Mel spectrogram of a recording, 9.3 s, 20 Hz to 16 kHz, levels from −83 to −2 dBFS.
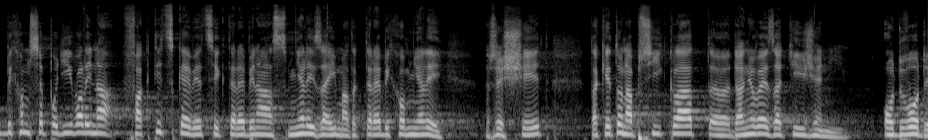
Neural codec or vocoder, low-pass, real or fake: vocoder, 44.1 kHz, 128 mel bands every 256 samples, BigVGAN v2; 14.4 kHz; fake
